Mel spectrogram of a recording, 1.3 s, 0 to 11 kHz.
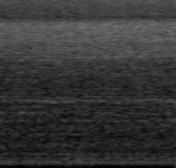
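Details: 1999 Chevy Silverado V8 at idle: light quick tick over the rumble that fades somewhat after a while and returns with a little gas, then a weird idle; owner lists it among disliked factory traits; ticking at idle.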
